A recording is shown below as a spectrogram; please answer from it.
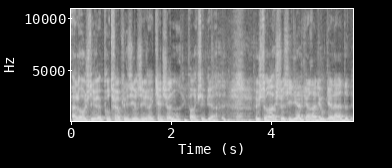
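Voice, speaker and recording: An older man with a Beaujolais accent hosts a local radio music show. His voice sits a bit high, and he talks in a meandering way, stopping and starting again often. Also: fast. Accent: French from Beaujolais. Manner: rambling, hesitant, many restarts and fillers. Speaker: radio host.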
